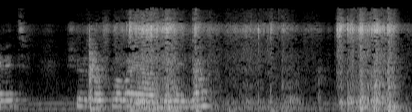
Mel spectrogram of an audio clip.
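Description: A wooden rolling pin rolls over crunching cornflakes.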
